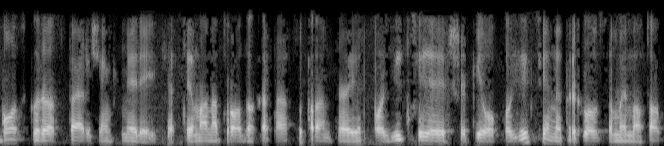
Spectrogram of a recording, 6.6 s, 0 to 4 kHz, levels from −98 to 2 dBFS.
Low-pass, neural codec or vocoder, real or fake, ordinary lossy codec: 3.6 kHz; codec, 16 kHz, 4 kbps, X-Codec, HuBERT features, trained on balanced general audio; fake; AAC, 24 kbps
